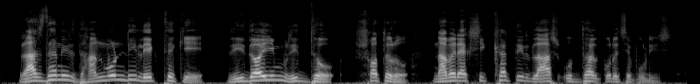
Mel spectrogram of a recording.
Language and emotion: Bengali, neutral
